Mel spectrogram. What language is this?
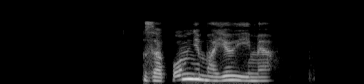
Russian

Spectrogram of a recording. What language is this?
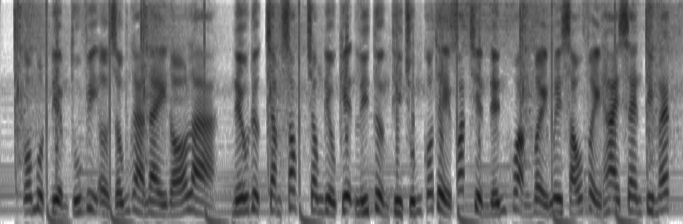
Vietnamese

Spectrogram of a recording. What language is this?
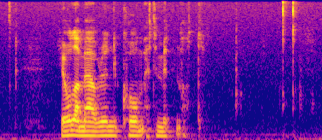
Faroese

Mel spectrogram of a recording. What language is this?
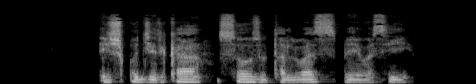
Hazaragi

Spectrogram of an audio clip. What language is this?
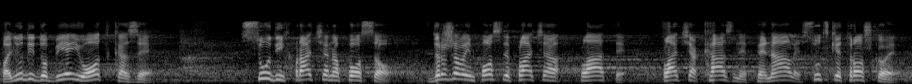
Serbian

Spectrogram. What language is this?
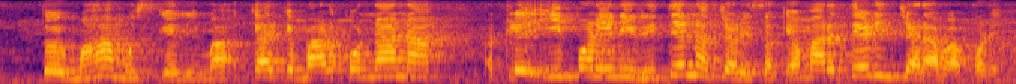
Gujarati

